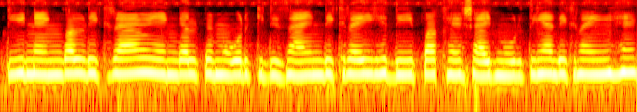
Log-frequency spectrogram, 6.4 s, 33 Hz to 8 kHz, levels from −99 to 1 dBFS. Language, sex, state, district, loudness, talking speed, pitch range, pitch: Hindi, female, Chhattisgarh, Kabirdham, -12 LUFS, 195 wpm, 210-220 Hz, 215 Hz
